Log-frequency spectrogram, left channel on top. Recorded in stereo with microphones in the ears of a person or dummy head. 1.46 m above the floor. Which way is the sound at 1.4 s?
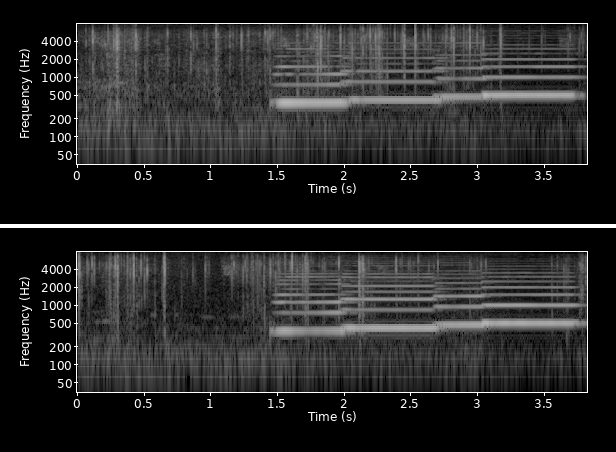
20° right (ahead or behind).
